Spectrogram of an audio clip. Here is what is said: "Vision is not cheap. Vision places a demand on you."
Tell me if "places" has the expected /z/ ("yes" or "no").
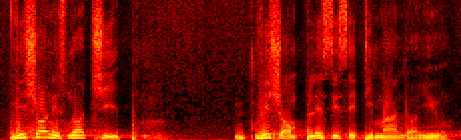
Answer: no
